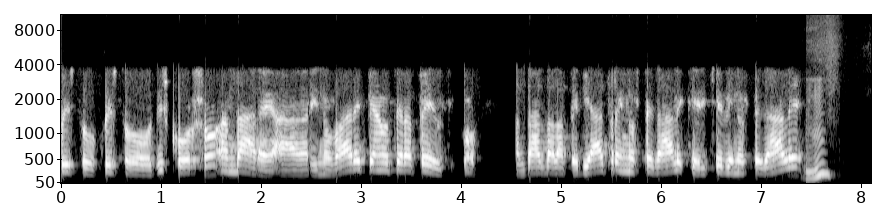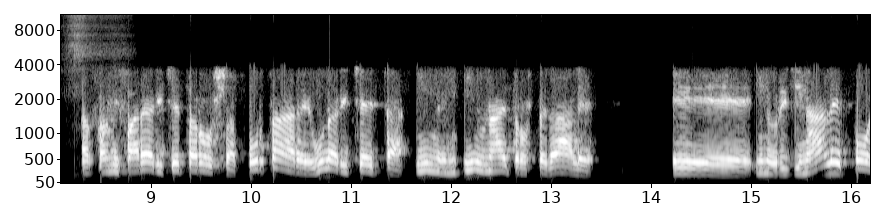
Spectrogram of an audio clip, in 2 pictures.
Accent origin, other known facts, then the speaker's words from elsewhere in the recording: Veneto, Italy; quindi la passa la Regione Veneto, io sono del Veneto.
